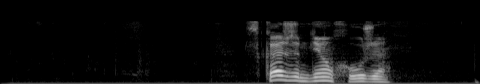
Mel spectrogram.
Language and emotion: Russian, sad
